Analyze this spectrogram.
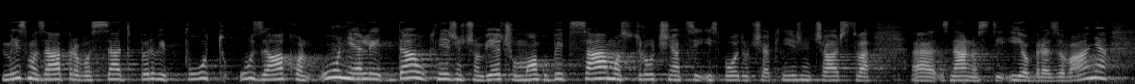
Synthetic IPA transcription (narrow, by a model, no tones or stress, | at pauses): miːsmozapɾaʋo̞sad̪pr̩ʋipuːt̪uzaːkʰo̞nuɲe̞lid̪aukɲiʒnit͡ʃno̞mʋje̞ːt͡ʃumo̞ɡubit̪saːmo̞st̪ɾut͡ʃɲat̪siʔispo̞ːd̪ɾut͡ʃjakɲiʒnit͡ʃaɾst̪ʋa | znano̞st̪iʔio̞bɾazo̞ʋaːɲa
